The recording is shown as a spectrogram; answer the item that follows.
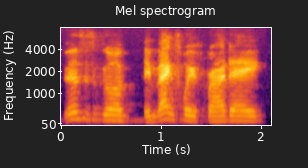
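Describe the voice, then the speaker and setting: A man's voice: a little high, moderate pace, pushed and bright, muffled recording. A man chatting casually with a friend on a stream, laughing his way through his stories. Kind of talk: casual chat.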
